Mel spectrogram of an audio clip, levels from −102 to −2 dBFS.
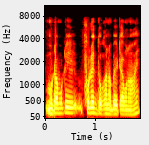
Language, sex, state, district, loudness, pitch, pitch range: Bengali, male, West Bengal, Jalpaiguri, -17 LUFS, 145 Hz, 130-160 Hz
